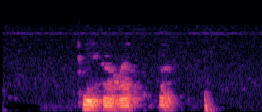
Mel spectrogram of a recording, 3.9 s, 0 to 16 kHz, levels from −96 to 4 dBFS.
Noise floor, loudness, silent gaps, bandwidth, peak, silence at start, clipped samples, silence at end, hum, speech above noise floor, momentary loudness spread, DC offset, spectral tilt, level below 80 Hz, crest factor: -70 dBFS; -22 LUFS; none; 5.4 kHz; -4 dBFS; 1.25 s; under 0.1%; 0.75 s; none; 49 dB; 20 LU; under 0.1%; -11 dB/octave; -60 dBFS; 20 dB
